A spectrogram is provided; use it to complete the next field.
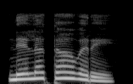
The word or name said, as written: ನೆಲತಾವರೆ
